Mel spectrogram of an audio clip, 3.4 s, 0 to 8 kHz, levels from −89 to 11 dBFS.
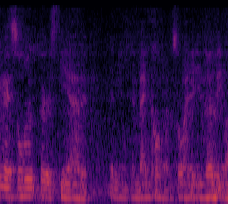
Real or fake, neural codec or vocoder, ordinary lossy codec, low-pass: fake; codec, 16 kHz, 1.1 kbps, Voila-Tokenizer; AAC, 32 kbps; 7.2 kHz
